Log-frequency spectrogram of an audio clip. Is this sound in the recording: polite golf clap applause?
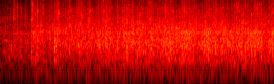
yes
